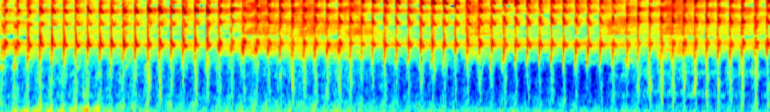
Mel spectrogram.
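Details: Nearly nine-year-old lovebird calling as it does every day: a long, even series of piercing, clipped chirps, close to three per second, very regular throughout.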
